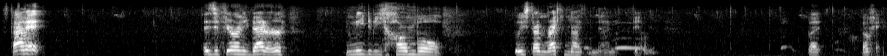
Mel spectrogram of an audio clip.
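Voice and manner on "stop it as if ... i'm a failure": loud, playful telling-off; loud protest. Real, not acted. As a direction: shout back at her teasingly. Protesting at laughing mom.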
